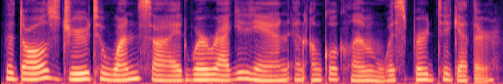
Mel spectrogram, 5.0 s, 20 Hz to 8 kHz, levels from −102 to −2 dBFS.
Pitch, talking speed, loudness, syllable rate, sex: 190 Hz, 165 wpm, -16 LUFS, 4.7 syllables/s, female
